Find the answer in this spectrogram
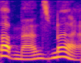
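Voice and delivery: put-on British accent. Recounting a documentary scene, Chewie in a British voice. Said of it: "Chewie just says in a British voice".

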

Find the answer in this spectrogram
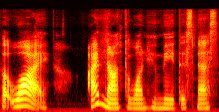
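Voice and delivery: ordinary delivery

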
